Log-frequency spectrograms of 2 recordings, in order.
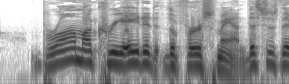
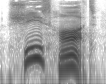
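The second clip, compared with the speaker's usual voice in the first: ordinary talk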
